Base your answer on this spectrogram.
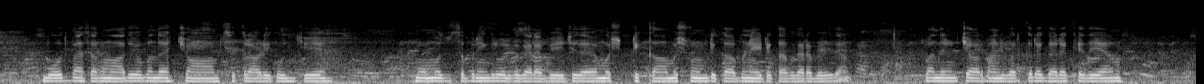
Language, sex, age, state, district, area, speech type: Dogri, male, 18-30, Jammu and Kashmir, Jammu, rural, spontaneous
